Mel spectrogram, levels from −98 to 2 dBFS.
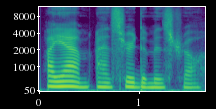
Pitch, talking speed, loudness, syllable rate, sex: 180 Hz, 180 wpm, -18 LUFS, 5.5 syllables/s, female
